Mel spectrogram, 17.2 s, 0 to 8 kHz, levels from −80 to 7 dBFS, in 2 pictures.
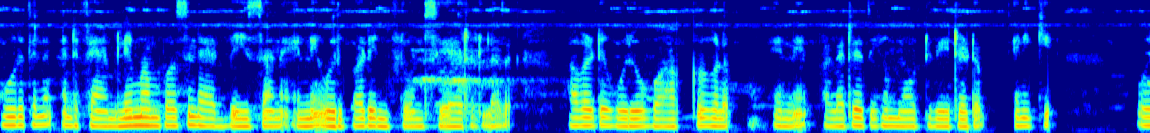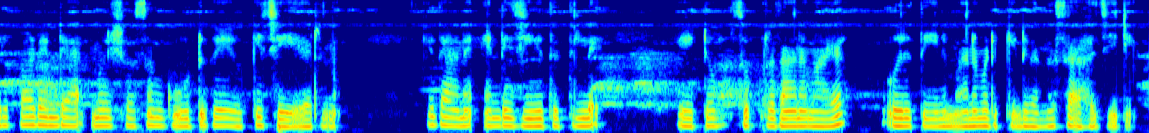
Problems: background sounds at intervals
